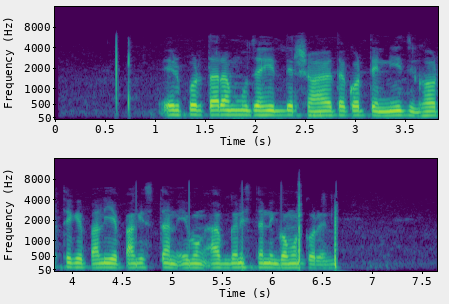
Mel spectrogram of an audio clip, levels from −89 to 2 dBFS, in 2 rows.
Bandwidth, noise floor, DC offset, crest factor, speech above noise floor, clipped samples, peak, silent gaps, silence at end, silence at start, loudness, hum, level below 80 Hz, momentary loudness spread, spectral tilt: 7 kHz; -59 dBFS; under 0.1%; 18 dB; 42 dB; under 0.1%; 0 dBFS; none; 1 s; 1.05 s; -18 LUFS; none; -56 dBFS; 10 LU; -9 dB/octave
